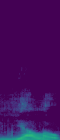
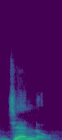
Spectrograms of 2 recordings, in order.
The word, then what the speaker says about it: yellow: Porque tenéis la manía de pronunciar la V, la Y en inglés como una J inglesa, jello.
